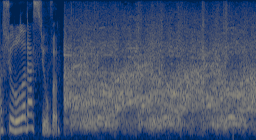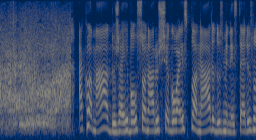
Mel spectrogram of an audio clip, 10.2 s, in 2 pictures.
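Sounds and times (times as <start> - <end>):
speech: 0.0 - 2.0, 6.8 - 10.2
large crowd shouting political chants: 1.3 - 6.6.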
